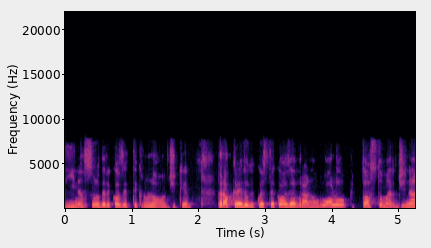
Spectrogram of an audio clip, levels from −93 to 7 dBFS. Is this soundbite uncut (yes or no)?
yes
